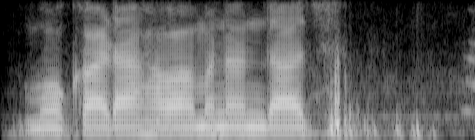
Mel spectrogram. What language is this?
Marathi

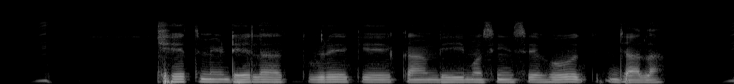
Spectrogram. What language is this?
Bhojpuri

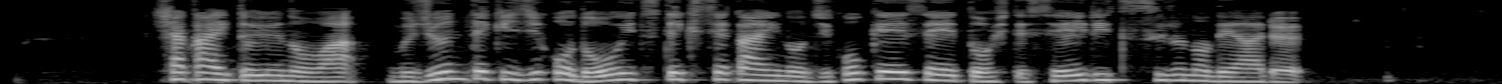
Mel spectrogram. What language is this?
Japanese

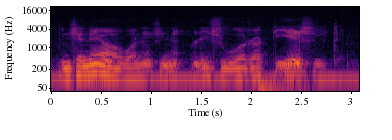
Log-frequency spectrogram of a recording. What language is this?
Finnish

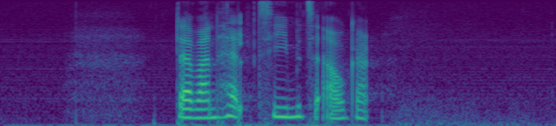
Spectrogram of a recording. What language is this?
Danish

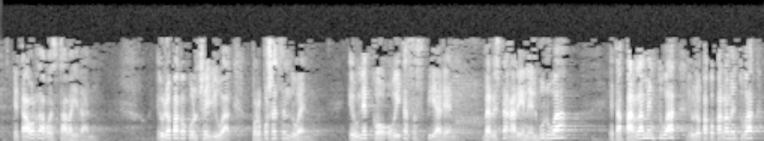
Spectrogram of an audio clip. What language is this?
Basque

